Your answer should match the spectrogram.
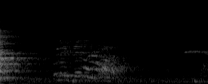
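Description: Speech only: a man's voice over the stage microphones trailing off, a little faint talk, then a short lull.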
